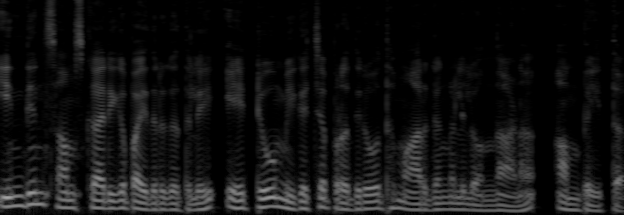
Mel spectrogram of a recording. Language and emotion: Malayalam, neutral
